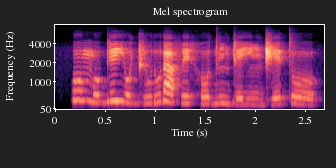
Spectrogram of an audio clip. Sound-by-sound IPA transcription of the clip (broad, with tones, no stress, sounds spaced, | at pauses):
o˦ m o˧ ɡ e˦ j o˦˨ d͡ʒ u˨˦ ɾ u˦ ɾ a˦˨ f e˧ h o˧ d ĩ˧ ɡ e˨ j ĩ˨ d͡ʒ e˨˦ t o˦˨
